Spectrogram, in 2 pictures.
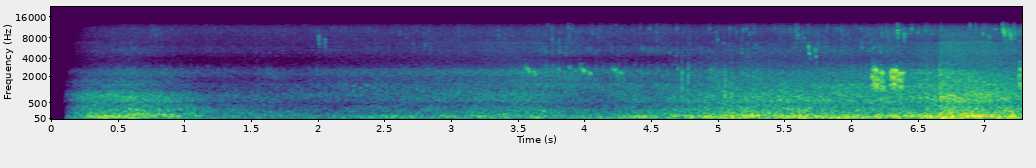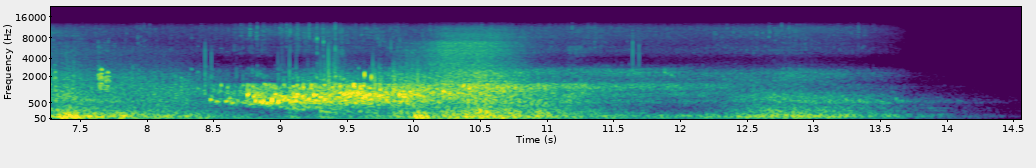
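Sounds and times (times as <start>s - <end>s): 
random water sound effects: 3.9s - 13.8s.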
